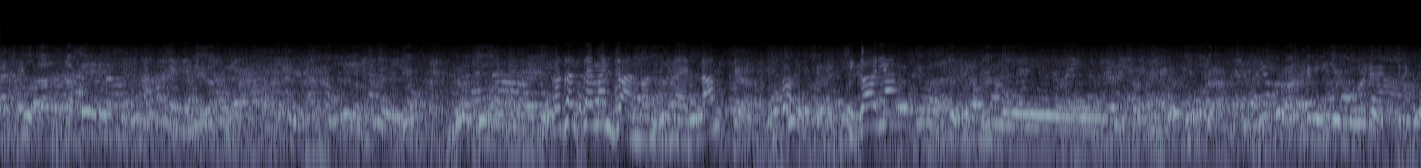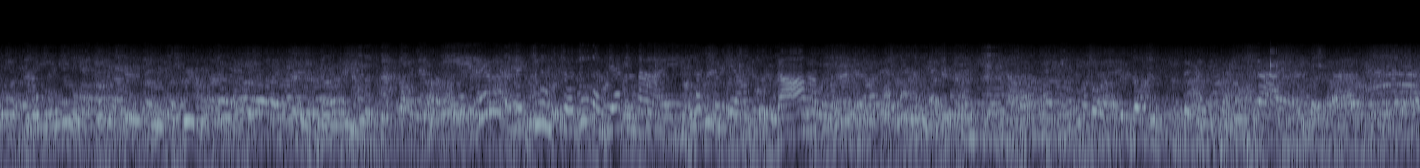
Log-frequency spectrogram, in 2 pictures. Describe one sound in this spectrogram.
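Several men and women talk and chatter at once nearby.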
